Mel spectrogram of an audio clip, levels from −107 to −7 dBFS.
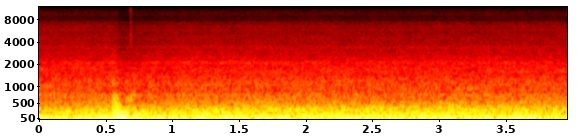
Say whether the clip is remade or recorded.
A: remade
